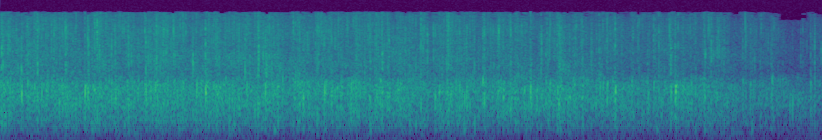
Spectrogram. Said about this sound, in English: Well, you ought to give the Lord a good hand clap for that.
